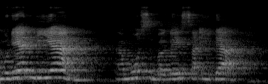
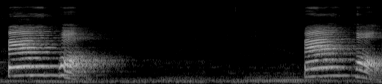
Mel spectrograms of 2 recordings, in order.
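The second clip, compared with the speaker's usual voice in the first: each word loud and high, with a pause after it for the class; teacher drilling vocabulary aloud; model pronunciation; 4 semitones higher, 5 dB louder, slower than usual. Shown as a demonstration. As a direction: read each word out for students to repeat. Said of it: "I would like to read first and then you repeat after me".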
